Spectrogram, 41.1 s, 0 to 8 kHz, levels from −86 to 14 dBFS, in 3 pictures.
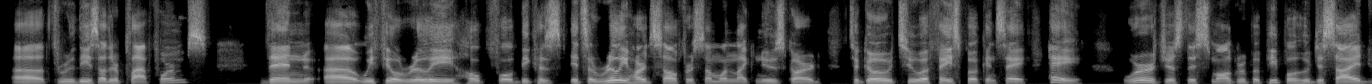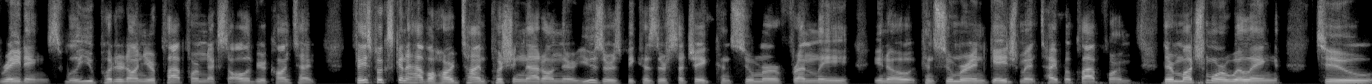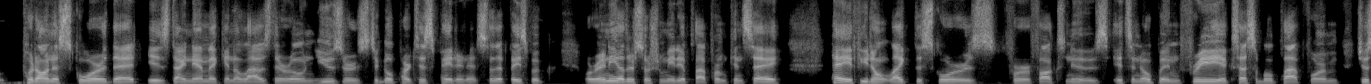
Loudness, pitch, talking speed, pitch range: -25 LUFS, 135 Hz, 185 wpm, 130-150 Hz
